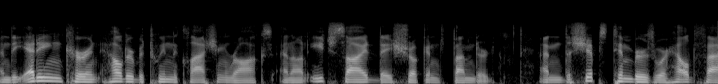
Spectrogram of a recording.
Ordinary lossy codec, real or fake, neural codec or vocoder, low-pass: Opus, 64 kbps; real; none; 7.2 kHz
